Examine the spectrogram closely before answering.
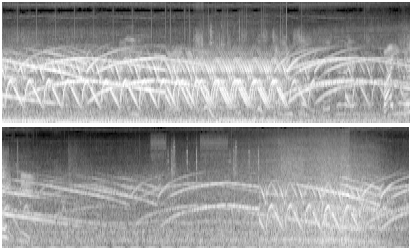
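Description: Several police sirens wail over and over, overlapping.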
